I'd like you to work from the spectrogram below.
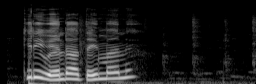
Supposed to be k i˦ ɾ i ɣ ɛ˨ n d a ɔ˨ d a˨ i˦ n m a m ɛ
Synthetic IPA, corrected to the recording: k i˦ ɾ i w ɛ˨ n d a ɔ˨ t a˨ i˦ m a n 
